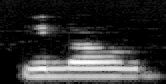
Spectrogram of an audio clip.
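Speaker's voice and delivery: normal talking voice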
